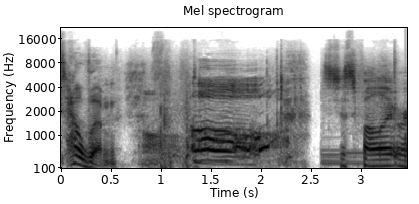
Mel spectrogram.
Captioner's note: cast awww's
